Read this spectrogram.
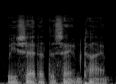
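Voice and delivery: ordinary delivery

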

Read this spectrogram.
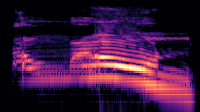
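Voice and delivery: high, loud, drawn-out scream; shriek. A narrator's reading. Woman striking her rescuer with her fist, full shriek. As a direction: scream it with all her strength. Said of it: "she shrieked".

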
